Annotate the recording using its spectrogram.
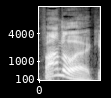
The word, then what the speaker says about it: Fond du Lac: Green Bay, Rhinelander, and I've got one coming up in, and I'm going to say it wrong, and everybody out there is going to judge me. Fond du Lac? – Fond du Lac, yeah.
